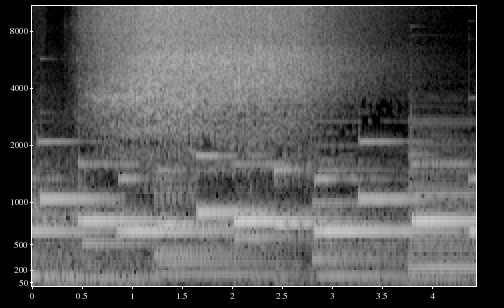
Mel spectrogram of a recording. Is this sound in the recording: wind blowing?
yes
